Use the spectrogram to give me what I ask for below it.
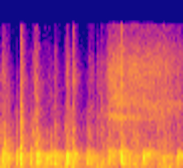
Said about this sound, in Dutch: Dan krijg je ook applaus hè, als je zo opkomt.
